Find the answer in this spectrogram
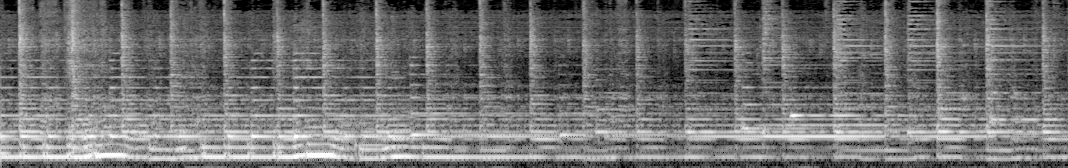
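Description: Live instrumental rock jam led by picked guitar notes over a held low note, getting softer after about four seconds.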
